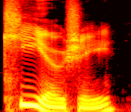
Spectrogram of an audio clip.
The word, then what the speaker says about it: Kyoshi: and I've learned that we have been saying Avatar Kyoshi or Avatar Kiyoshi back and forth with no regularity, and shout out to the people on the Potterless Discord who let me know that it is properly pronounced Avatar Kiyoshi.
